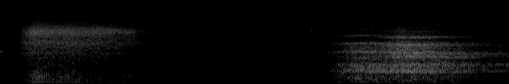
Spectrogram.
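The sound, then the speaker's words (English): Deep, slow breathing: two long, airy breaths a few seconds apart, each swelling and fading softly, with a couple of faint clicks in the quiet gap between them. “Let's just take a breath. I feel like let's just take a breath together, okay? Everyone out there can join us. One more breath here.”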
